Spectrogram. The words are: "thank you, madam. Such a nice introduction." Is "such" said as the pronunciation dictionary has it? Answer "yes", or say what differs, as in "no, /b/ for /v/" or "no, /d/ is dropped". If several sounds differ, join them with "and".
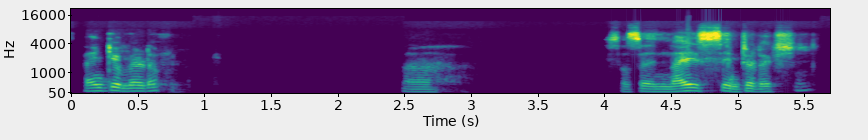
no, /s/ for /tʃ/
